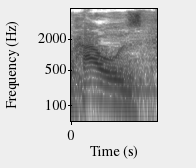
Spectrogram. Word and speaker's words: house: Cuidado com esse S no final, não é um Z. House existe, é um verbo. To house, dar abrigo para alguém.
